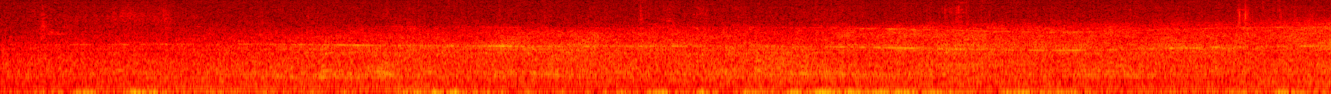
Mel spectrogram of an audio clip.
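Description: A jet airliner landing at Miami International Airport gives off a steady, broad engine roar that swells slightly, with people talking nearby throughout.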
